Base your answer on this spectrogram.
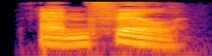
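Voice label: "MPhil", British English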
